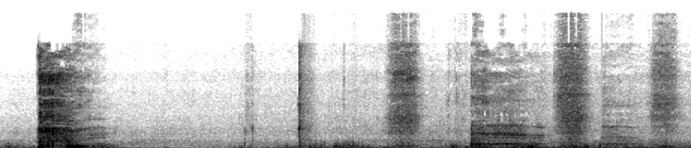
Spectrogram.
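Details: A harsh cough then repeated throat clearing, snorting and hawking from a man walking home from a bar, described as snot, coughing and phlegm; congested upper airway clearing.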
